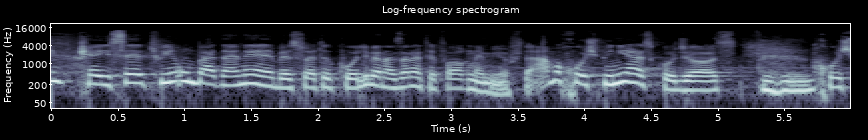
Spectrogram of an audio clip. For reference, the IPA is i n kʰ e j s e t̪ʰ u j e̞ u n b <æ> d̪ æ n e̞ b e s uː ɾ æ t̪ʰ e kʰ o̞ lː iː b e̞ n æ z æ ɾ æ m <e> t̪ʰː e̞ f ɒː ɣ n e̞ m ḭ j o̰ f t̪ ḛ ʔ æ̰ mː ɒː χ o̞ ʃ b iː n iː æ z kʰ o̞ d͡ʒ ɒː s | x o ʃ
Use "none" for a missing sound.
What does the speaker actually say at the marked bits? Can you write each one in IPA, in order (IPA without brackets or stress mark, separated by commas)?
æ, e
